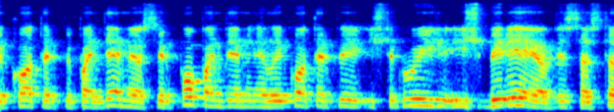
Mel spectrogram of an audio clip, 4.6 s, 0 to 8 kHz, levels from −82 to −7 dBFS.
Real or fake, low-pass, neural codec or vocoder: real; 7.2 kHz; none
